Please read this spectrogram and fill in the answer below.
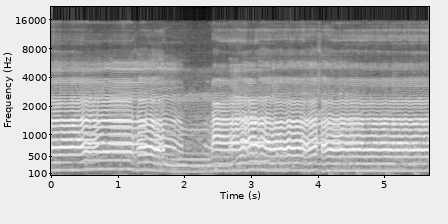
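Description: A single voice singing a slow, chant-like traditional Dao wedding song unaccompanied: long held notes joined by sliding, wavering turns in pitch, with a short break about two seconds in.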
